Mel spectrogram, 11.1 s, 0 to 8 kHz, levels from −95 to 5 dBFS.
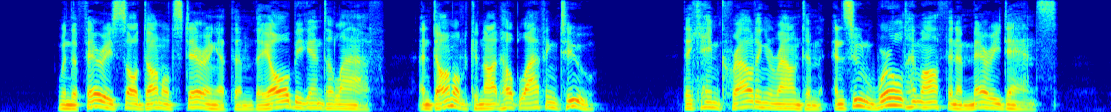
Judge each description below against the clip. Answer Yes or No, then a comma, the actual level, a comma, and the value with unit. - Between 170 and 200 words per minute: Yes, average, 185 wpm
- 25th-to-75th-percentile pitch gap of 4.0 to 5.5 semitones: Yes, average, 4.5 semitones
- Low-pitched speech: Yes, low, 115 Hz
